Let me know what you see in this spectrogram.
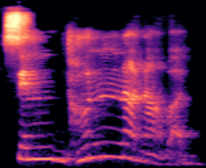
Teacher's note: सिंधुन्न नावा, ध है जो महाप्राण है।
